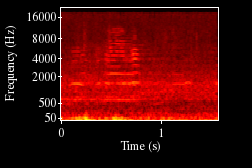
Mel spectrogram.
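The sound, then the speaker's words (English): Geese over an iced-over pond honk as they circle and come in to land. A few loud, nasal honks sound over a steady background hiss. “A lot of these geese are really confused. This guy's coming in. These guys are on final.”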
